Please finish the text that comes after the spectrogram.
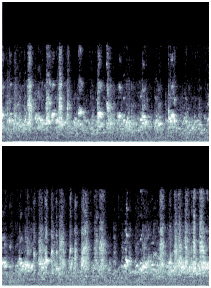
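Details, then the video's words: Budgerigar chirping, constant high squeaky chatter and warbled twitters from several birds, with a low steady droning hum running underneath. "تغريد طيور الحب البادجي"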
